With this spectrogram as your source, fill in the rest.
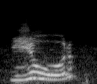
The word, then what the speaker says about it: jour: La J se pronuncia como Y. Es por eso que cuando hablamos del día decimos jour y no jour, ¿verdad?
